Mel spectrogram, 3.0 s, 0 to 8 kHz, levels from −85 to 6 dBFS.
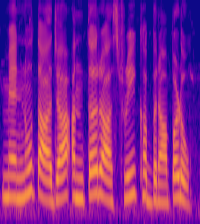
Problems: background sounds at intervals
